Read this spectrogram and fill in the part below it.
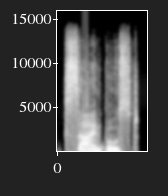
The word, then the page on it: signpost: Indian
